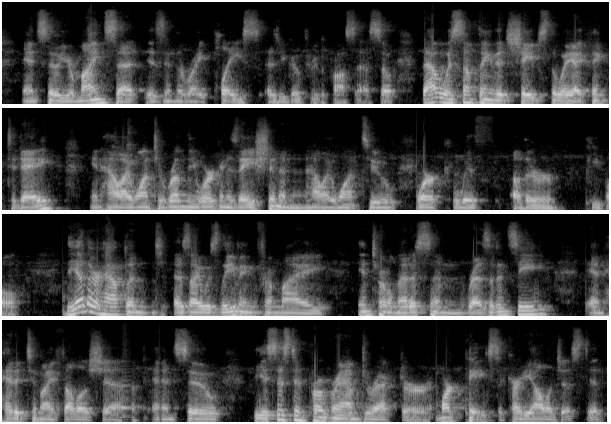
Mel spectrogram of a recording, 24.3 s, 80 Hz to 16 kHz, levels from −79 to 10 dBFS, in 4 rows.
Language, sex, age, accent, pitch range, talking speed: English, male, 40-59, American, 95-120 Hz, 175 wpm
